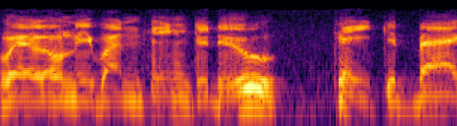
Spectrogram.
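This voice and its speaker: Using a cartoonish character voice of medium pitch, a man speaks at a fairly slow pace with clear background noise. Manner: precise, fond of fancy alliteration.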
